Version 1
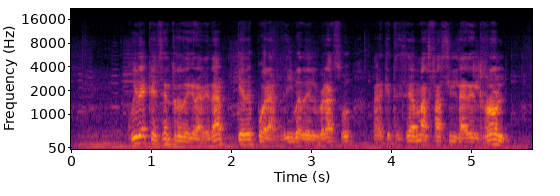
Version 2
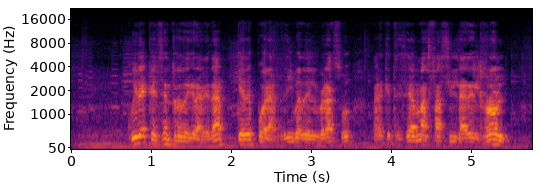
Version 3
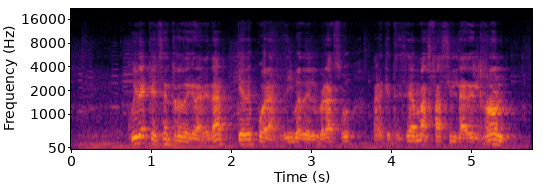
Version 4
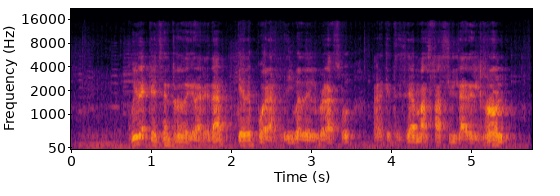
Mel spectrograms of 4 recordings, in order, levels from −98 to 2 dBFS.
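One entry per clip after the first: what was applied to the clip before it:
low shelf 120 Hz -5.5 dB
feedback echo 83 ms, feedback 35%, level -16 dB
ring modulator 31 Hz; gain +4 dB

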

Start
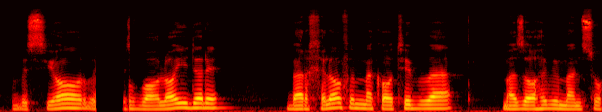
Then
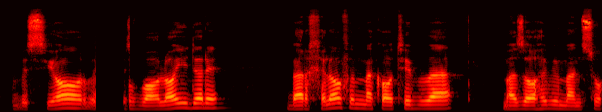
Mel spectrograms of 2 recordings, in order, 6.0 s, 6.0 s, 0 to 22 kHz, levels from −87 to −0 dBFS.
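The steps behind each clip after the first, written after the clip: HPF 950 Hz 12 dB/oct; gain +2.5 dB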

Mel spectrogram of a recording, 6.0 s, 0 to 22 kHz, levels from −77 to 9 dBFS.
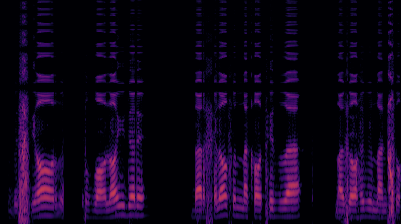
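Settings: sample-and-hold 10×; gain +1 dB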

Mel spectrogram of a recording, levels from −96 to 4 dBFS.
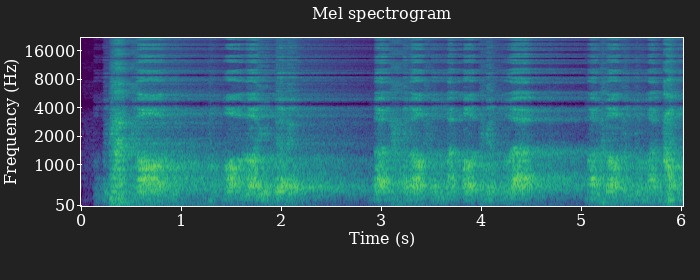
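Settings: whisperiser; two-slope reverb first 0.28 s, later 3.5 s, from -18 dB, DRR -8.5 dB; gain +7.5 dB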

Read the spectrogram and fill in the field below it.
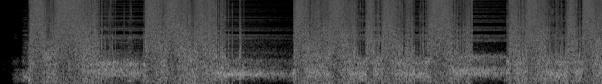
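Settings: reverse delay 0.163 s, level -10.5 dB; wrapped overs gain 22 dB

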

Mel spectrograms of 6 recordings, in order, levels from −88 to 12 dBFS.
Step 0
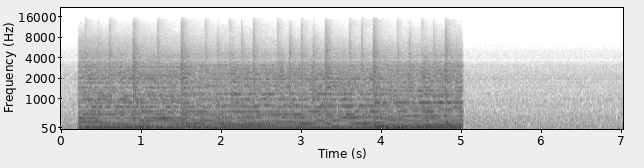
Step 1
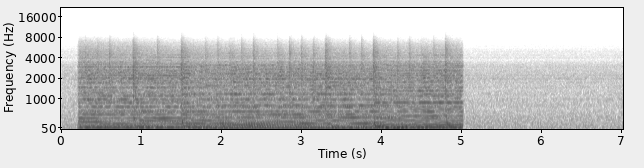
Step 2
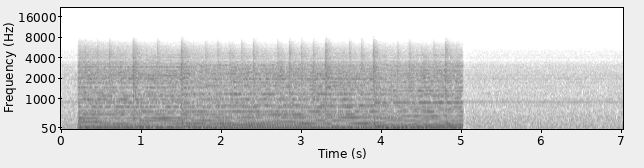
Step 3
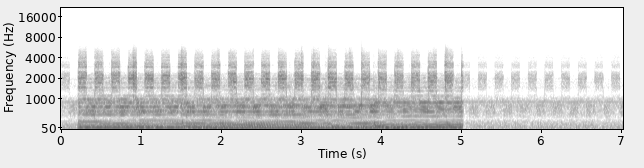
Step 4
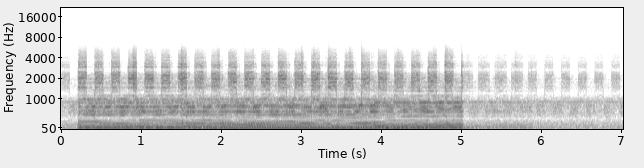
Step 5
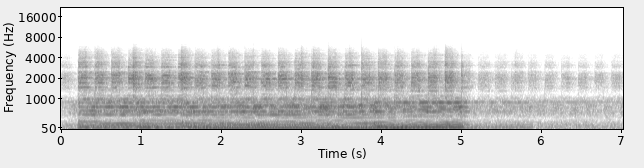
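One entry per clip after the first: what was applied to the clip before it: steep low-pass 6300 Hz 36 dB/oct; bell 2900 Hz +5 dB 2.5 oct; gain -3 dB
compressor 2.5:1, threshold -28 dBFS, peak gain reduction 7.5 dB; whine 900 Hz -56 dBFS; gain -3.5 dB
fixed phaser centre 1800 Hz, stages 8; LFO low-pass square 4.8 Hz 710–2700 Hz; gain -2 dB
echo 0.873 s -17.5 dB; gain +2.5 dB
reverb, pre-delay 6 ms, DRR 2.5 dB

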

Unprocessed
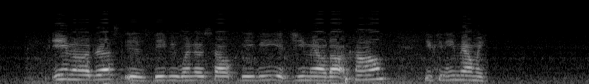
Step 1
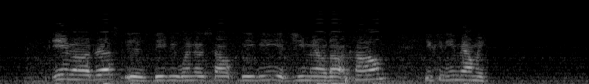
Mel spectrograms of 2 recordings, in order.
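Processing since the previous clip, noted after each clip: low shelf 130 Hz +4 dB; comb 6.1 ms, depth 56%; gain -6 dB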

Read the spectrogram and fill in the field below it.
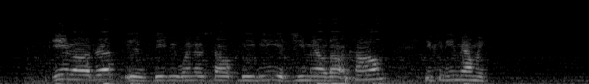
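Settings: flange 0.58 Hz, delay 3.2 ms, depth 3.1 ms, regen +52%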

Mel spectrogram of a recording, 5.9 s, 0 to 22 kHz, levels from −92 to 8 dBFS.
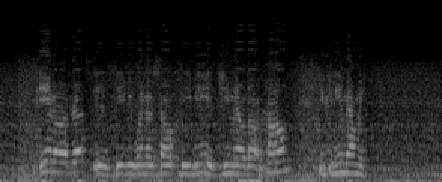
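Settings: compressor 3:1, threshold -45 dBFS, peak gain reduction 16.5 dB; gain +7 dB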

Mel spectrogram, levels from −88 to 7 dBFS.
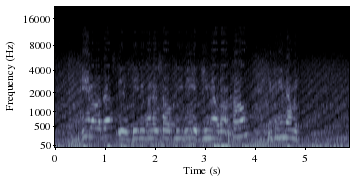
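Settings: cascading flanger rising 1.5 Hz; gain +5.5 dB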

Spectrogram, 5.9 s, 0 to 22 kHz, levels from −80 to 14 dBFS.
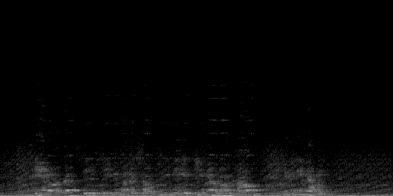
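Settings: shoebox room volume 95 m³, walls mixed, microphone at 0.78 m

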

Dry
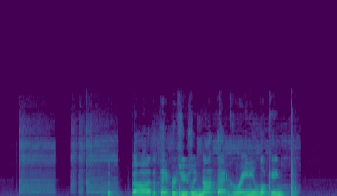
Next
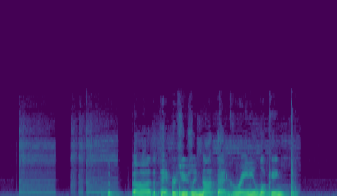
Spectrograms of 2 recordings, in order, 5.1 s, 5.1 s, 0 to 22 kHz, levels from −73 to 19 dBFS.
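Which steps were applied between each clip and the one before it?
resonant low shelf 560 Hz +6 dB, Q 1.5; gain -1 dB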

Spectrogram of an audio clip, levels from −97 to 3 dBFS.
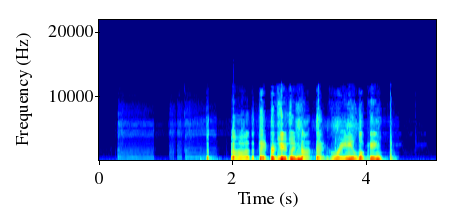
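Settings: thin delay 0.378 s, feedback 52%, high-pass 2800 Hz, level -17 dB; upward expander 2.5:1, over -25 dBFS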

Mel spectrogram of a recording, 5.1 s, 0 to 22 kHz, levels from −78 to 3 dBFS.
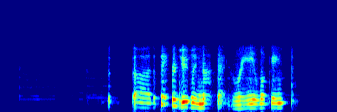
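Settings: flange 0.62 Hz, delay 5.1 ms, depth 5.1 ms, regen +65%; gain +3.5 dB; G.726 32 kbps 8000 Hz

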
